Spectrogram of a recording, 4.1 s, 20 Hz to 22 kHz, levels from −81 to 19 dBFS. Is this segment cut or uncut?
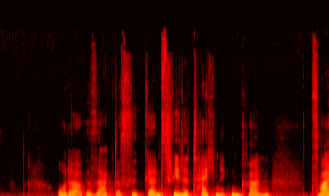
cut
